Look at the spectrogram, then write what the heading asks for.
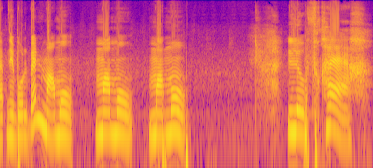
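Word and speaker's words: frère: লো ফ্রère, লো ফ্রère, লো ফ্রère, লো ফ্রère মানে হচ্ছে ভাই। দর্শক, ফ আর খ এই দুইটার মাঝামাঝি একটা উচ্চারণ হবে, লো ফ্রère।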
